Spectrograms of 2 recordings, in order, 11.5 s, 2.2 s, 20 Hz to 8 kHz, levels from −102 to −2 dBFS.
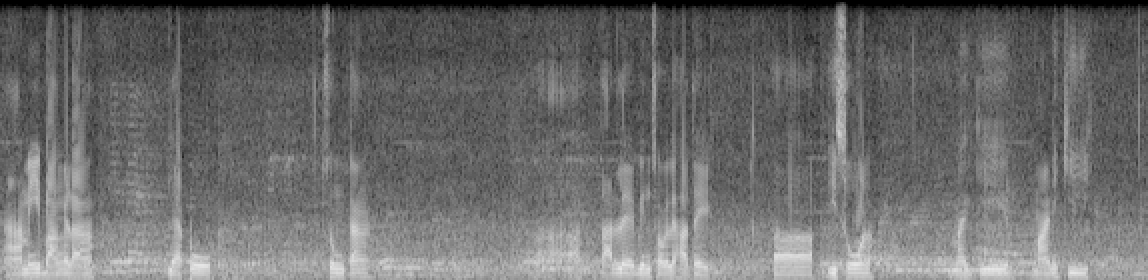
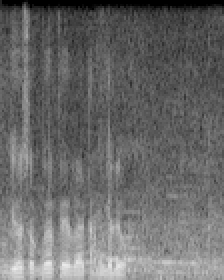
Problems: constant background noise, continuous background conversations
